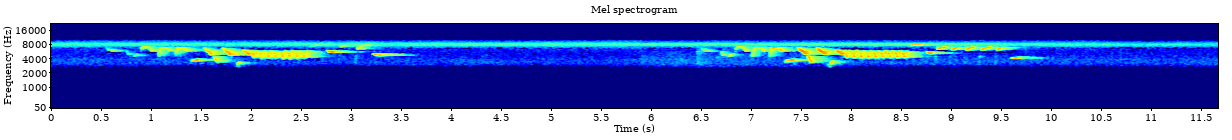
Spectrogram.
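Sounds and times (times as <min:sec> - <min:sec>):
Eurasian wren Troglodytes troglodytes singing a rapid high-pitched jumble: 0:00.6 - 0:03.5, 0:06.4 - 0:09.8.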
